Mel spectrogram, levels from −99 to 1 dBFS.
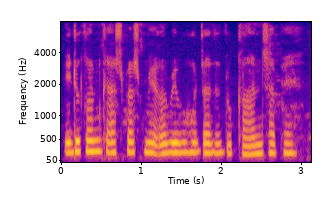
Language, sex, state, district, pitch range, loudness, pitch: Hindi, female, Arunachal Pradesh, Longding, 200-215 Hz, -18 LUFS, 210 Hz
